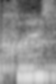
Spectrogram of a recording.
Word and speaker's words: Krz: Yeah, but Cruz is spelled K-R-Z. Yeah, Cruz.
